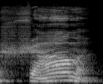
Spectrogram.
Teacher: सबसे पहले जो वर्ण है श, ये बोलते समय हमारी जीभ पूरी मुड़ जाएगी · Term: तालव्य श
